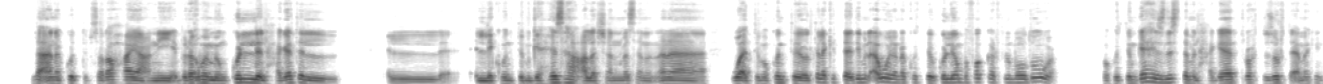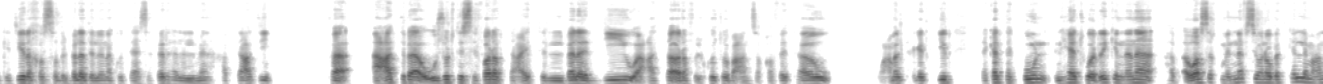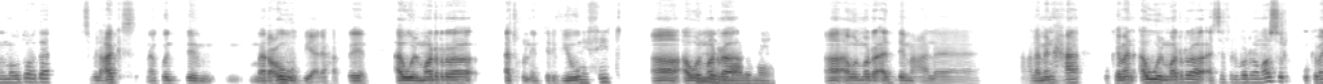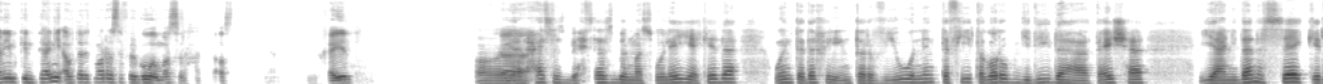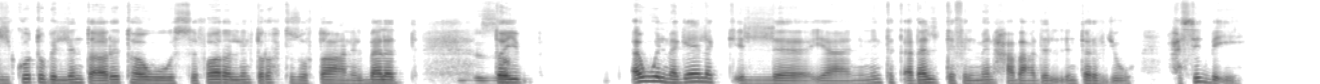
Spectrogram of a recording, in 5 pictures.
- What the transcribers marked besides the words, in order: in English: "interview"; other background noise; in English: "interview"; in English: "الinterview"
- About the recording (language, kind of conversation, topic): Arabic, podcast, قرار غيّر مسار حياتك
